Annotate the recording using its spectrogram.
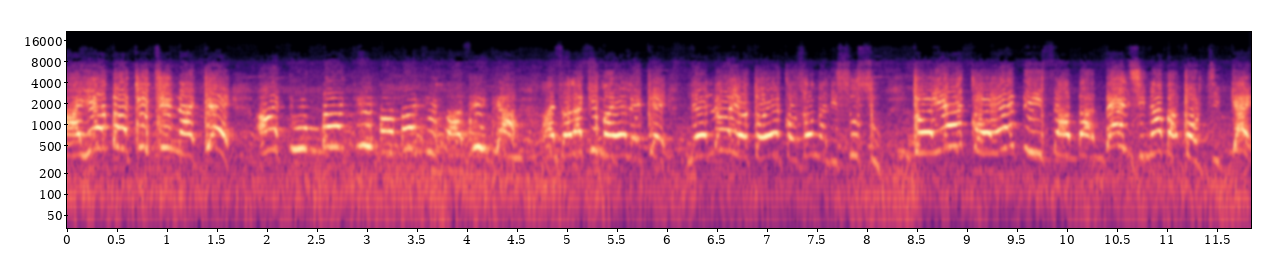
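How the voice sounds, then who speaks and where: Someone speaks at a very slow pace while crowd noise fills the background. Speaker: activist. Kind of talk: impassioned speech. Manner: animated.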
